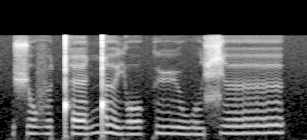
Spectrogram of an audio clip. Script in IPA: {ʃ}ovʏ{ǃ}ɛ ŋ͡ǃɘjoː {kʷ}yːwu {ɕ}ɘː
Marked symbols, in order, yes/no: yes, no, no, yes

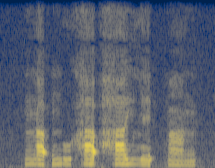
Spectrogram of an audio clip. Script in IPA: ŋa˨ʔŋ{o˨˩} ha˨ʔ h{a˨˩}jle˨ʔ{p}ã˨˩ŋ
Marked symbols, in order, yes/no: no, no, yes

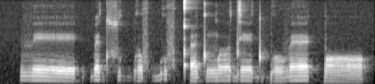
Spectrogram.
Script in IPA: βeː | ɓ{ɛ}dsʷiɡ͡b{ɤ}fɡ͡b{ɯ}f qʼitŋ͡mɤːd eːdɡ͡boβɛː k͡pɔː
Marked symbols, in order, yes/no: yes, yes, no

